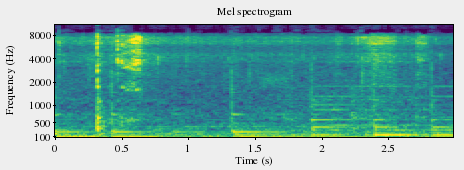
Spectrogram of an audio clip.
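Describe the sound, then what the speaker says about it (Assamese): Vermicelli for sweet seviyan fries gently over a low flame, giving a soft continuous sizzle with a few light scrapes and clinks from stirring in the pan. "মই এইখিনি ল' ফ্লেমত ভাজিছোঁ"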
